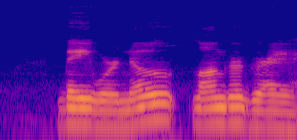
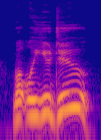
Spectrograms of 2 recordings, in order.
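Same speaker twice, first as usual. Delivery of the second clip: eager question; 6 semitones higher, 6 dB louder than usual. A narrator's reading. Passengers ask eagerly.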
